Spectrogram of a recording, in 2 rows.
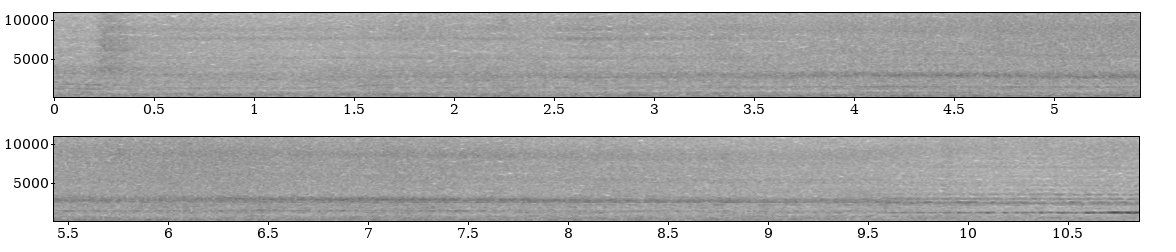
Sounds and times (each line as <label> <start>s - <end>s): frequent trains passing by 0.0s - 10.8s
